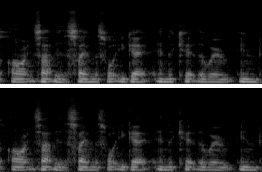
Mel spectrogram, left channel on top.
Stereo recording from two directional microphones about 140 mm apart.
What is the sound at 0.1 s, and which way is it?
Speech, 30° left (ahead or behind).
